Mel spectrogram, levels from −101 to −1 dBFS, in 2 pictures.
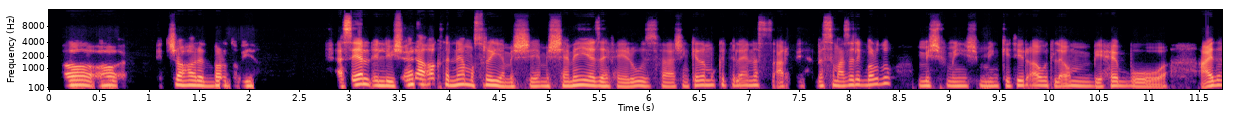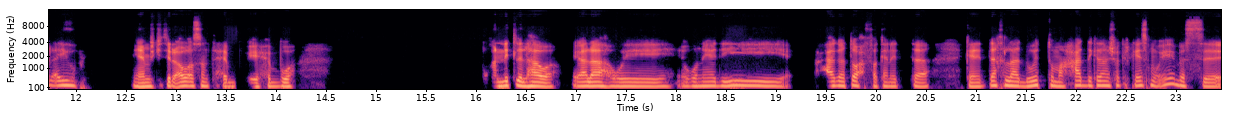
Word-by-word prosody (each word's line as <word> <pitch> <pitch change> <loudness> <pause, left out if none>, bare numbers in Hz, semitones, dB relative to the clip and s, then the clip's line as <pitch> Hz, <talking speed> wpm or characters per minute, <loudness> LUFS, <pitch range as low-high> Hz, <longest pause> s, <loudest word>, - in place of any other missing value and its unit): آه، 180 +1 +6
آه، 175 0 +3 0.4
اتشهرت 180 -4 +4
برضه 160 0 -2
بيها. 160 0 -1 0.9
أصل 190 - +9
هي - - +13
ال 215 -4 +1
اللي 165 -2 +3
يشهرها 205 +7 +5
أكتر 215 -3 -1
إنّها 200 +4 +3
مصرية 180 -3 +2
مش 140 +1 +4
مش 150 0 +1
شامية 175 +2 +4
زي 155 -2 +1
فيروز، 145 +2 -3
فعشان 145 +1 -4
كده 175 +5 0
ممكن 185 0 -4
تلاقي 175 - -4
ناس 180 0 -5
عارفاها، 145 +1 -6
بس 160 +3 -1
مع 160 - +1
ذلك 190 +4 0
برضه 215 +6 -2 0.3
مش 165 0 +2
مش 155 +1 -3
من 155 0 -3
كتير 165 +1 -3
أوي 170 0 0
بتلاقيهم 155 0 -3
بيحبّوا 135 - -2 0.3
عايدة 160 +5 +6
الأيوبي، 175 -2 -3 0.5
يعني 135 -1 +3
مش 140 - -1
كتير 155 -3 0
أو 150 +1 +2
أصلًا 155 0 -2
تحب 135 -1 -5
بيحبّوها. 140 +1 -3 2.0
أغنية 150 +2 +3
للهوا، 150 -4 +4 0.2
يا 150 -2 +2
لهوي! 145 -1 +1
الأغنية 155 -1 -3
دي 160 -1 -2 0.2
حاجة 160 +1 -1
تحفة 155 -3 -3
كانت 140 -1 -5 0.4
كانت 135 +2 -2
داخلة 170 -2 +1
duetto 170 +4 -2
مع 145 -2 -2
حد 170 +2 -1
كده 170 +1 -2
ماش 165 0 -1
فاكر 175 -1 -8
كان - - -6
اسمه 170 0 -3
إيه، 220 +4 -3
بس 155 -5 -4
160 Hz, 165 wpm, -22 LUFS, 150-175 Hz, 2.0 s, هي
